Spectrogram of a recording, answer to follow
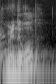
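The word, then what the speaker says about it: Grindelwald: No, que se supone que el Green ¿Cómo se pronuncia? – Greenwald Ajá, ese verga, así.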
